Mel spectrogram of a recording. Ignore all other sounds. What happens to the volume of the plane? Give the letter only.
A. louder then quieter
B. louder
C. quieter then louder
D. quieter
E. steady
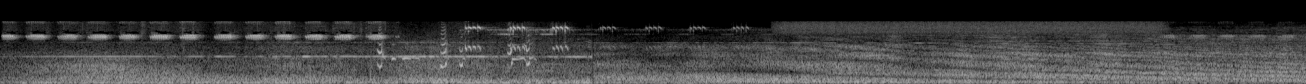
E.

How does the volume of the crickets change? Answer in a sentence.
The loudness of the crickets goes down.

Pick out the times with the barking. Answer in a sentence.
You can hear the barking from 3.8 to 5.4 s.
